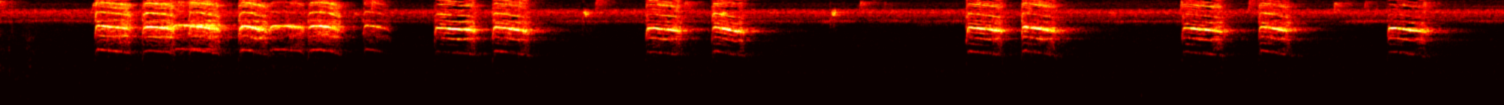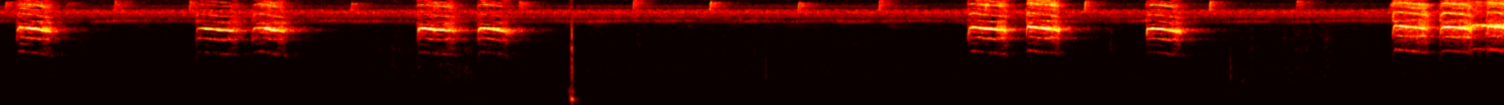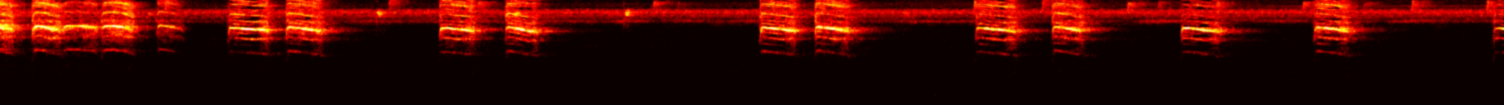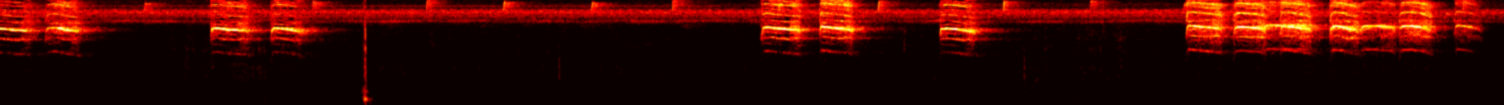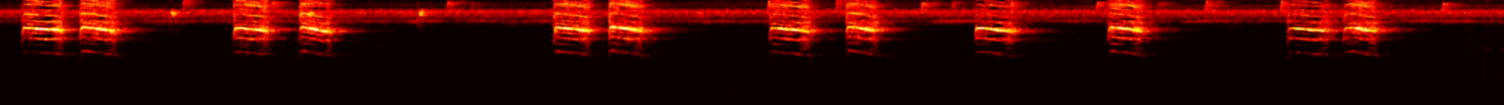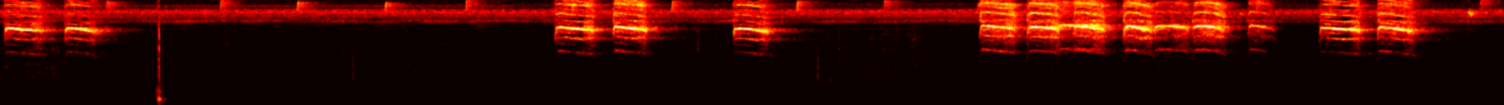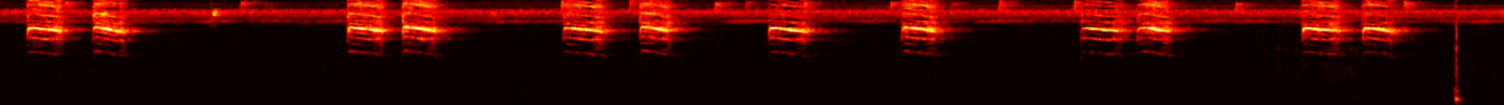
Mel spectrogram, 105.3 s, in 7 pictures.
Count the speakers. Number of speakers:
0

